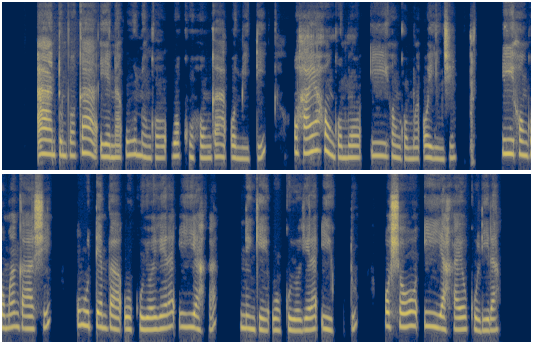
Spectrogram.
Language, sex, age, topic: Oshiwambo, female, 18-24, finance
